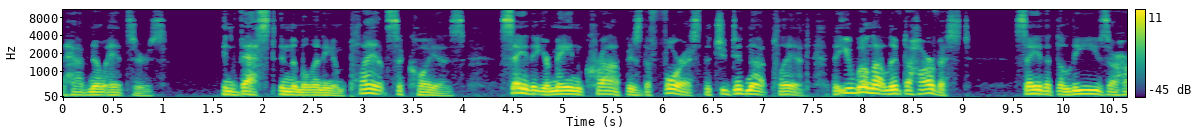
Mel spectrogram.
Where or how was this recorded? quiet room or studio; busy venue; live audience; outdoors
outdoors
